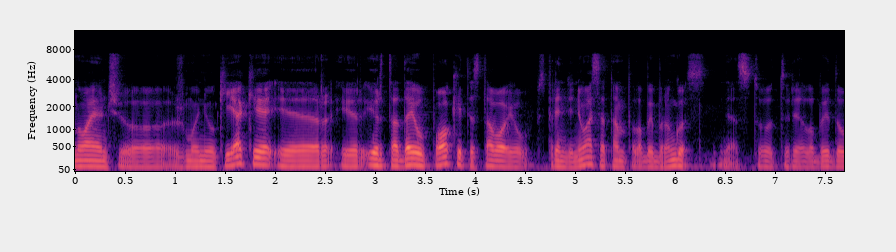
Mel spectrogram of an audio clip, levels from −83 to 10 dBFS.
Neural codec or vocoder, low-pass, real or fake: none; 7.2 kHz; real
